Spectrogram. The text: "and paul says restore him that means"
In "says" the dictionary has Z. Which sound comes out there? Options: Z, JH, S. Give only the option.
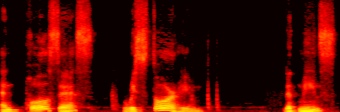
S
